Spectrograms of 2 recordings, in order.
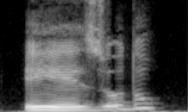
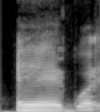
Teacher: Êxodo, o é um som fechado. Já égua, esse é aberto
